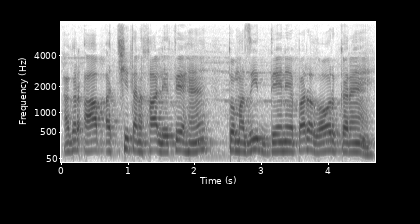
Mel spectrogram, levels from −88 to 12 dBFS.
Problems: constant background noise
